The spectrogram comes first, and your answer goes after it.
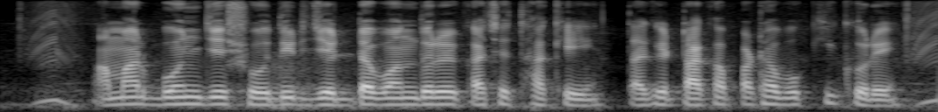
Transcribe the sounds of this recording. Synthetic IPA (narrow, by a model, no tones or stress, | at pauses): a̰maɾbond͡ʑeʃod̪iɾd͡ʑeɖːabɔnd̪oɾeɾkat͡ɕʰet̪ʰaket̪akeʈakapaʈʰabokikoɾe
